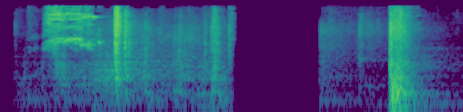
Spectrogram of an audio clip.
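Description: The two large rear doors of an ambulance swing with a squeaky creak and latch with a couple of sharp thunks, then after a short pause a final loud slam closes them, with no talking.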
